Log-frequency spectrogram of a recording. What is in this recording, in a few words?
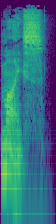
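"mice", British English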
